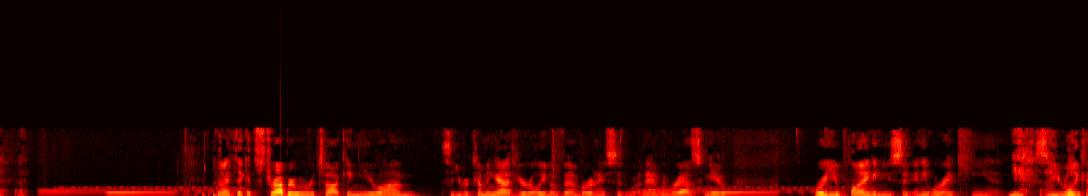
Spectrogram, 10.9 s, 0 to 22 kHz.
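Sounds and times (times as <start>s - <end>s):
telephone ringing in a kitchen: 0.4s - 2.5s, 6.4s - 8.9s
speech: 2.2s - 7.5s, 8.2s - 10.8s.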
